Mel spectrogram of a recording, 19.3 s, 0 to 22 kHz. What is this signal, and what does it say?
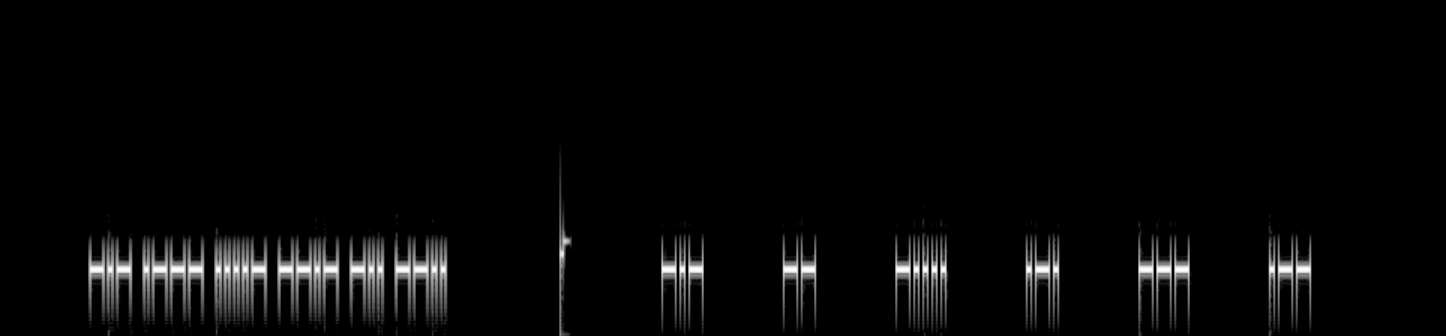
Morse code, heard as a keyed tone, about 20 wpm, spaced as for 10 wpm, 700 Hz. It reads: KJ4QDZ KM6ROW
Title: USA Call Signs - 6 Characters - 6x Character Spacing - 20wpm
